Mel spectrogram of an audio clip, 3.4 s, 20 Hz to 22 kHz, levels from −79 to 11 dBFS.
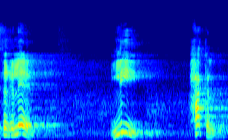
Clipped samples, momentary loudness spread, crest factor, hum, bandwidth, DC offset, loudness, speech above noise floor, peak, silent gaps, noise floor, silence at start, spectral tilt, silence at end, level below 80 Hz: under 0.1%; 23 LU; 20 dB; none; 11.5 kHz; under 0.1%; -24 LUFS; 29 dB; -8 dBFS; none; -53 dBFS; 0 s; -4 dB/octave; 0 s; -80 dBFS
